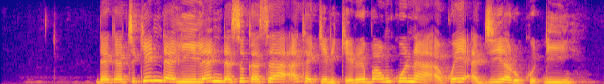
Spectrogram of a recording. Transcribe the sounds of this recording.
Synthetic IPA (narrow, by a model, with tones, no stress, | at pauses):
dɐ˨ɡa˨t͡ʃɪ˦kʲɪ˦ndɐ˨liː˦lɐ˦nda˨sʊ˦ka˨sa˦˨ʔa̰˦ka˨kʲʼɪ˨ɽkʲʼɪ˨ɽɪ˦bɐ˦ŋkʷʊ˦naː˨ʔa˨kʷa˦jʔa˨d͡ʒɪ˦jɐ˨rkʷʊ˦ɗiː˦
